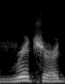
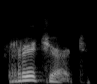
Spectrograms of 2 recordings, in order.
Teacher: just Richard, the retroflex liquid R, but then we have Richard more with a trilled R.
